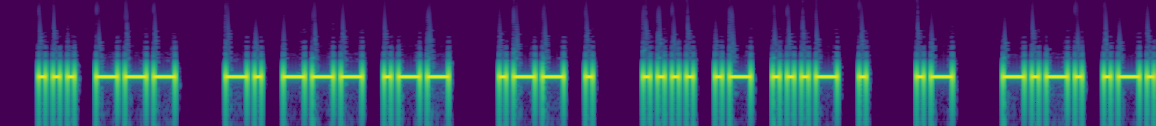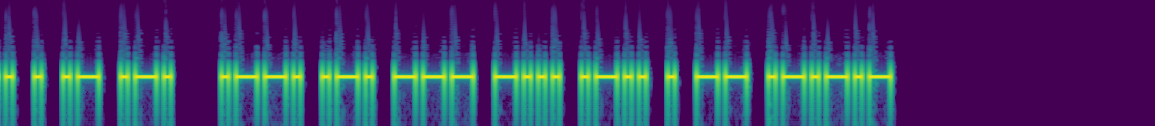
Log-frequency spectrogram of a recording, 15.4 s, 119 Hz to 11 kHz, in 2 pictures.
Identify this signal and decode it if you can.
Morse code, heard as a keyed tone, about 25 wpm, 700 Hz. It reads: SO NOW WE HAVE A CLEAR PROBLEM.
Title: Sentences from Top 1000 Words - Review Part 2 - 25wpm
